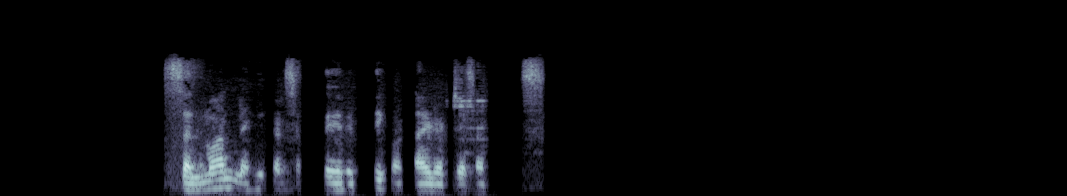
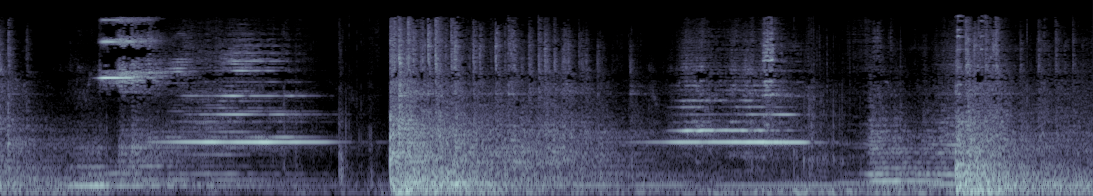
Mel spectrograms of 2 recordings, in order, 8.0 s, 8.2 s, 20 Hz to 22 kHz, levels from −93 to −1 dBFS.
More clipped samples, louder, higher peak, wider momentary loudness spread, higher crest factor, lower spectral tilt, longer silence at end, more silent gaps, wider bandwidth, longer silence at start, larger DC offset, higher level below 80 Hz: neither; about the same, -29 LUFS vs -29 LUFS; first, -8 dBFS vs -12 dBFS; second, 11 LU vs 17 LU; about the same, 24 dB vs 20 dB; about the same, -4 dB/octave vs -3 dB/octave; first, 3.95 s vs 0 s; first, 2.28-2.43 s, 2.75-2.81 s, 3.73-3.91 s vs none; second, 7.8 kHz vs 16.5 kHz; first, 1.25 s vs 0 s; neither; second, -72 dBFS vs -46 dBFS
